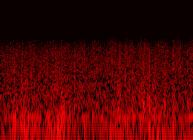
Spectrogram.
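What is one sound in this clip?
Paper rustles softly as pages are handled.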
